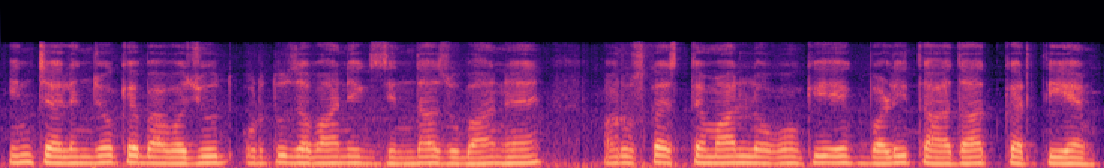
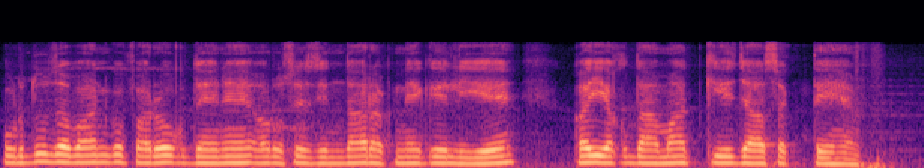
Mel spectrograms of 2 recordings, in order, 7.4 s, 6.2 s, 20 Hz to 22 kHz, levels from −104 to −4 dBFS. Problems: background sounds at intervals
